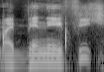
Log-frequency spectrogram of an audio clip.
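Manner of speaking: "benefic" said in a put-on French accent. While offering trades in a game, saying my benefit: mock french accent. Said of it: "as the French would say ... That's my very good French accent".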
